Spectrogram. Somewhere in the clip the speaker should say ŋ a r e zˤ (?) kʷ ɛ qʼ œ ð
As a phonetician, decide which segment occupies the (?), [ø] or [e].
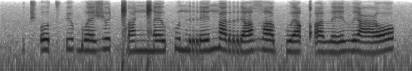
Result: e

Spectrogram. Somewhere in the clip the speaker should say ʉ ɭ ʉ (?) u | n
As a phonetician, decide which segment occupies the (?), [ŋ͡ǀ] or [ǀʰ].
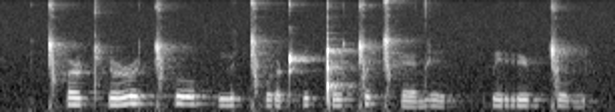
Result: ǀʰ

